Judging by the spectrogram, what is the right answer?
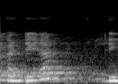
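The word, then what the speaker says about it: containerd: इसको हम कहेंगे कंटेनर डी। इसकी प्रोनाउंसिएशन क्या है? कंटेनर डी।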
